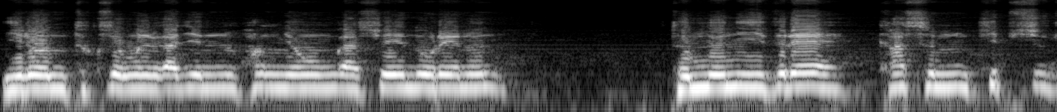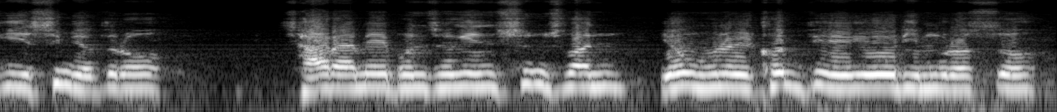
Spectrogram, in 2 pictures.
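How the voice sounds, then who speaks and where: Guy w a slightly high voice reading out a formal script, real earnest, kinda exhorting the listeners. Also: rough recording. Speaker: online channel host and commentator. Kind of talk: scripted commentary, read aloud in a formal essay style.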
